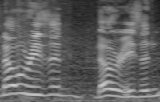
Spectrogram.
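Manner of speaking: high, loud words spoken through laughter. Asked why they're laughing like that, laughing while talking. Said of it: "Why are you why are you why are you laughing".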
